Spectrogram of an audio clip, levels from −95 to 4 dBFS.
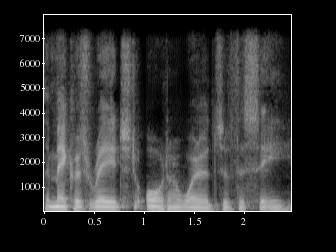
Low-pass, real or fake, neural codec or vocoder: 7.2 kHz; fake; codec, 16 kHz, 1 kbps, X-Codec, WavLM features, trained on Multilingual LibriSpeech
